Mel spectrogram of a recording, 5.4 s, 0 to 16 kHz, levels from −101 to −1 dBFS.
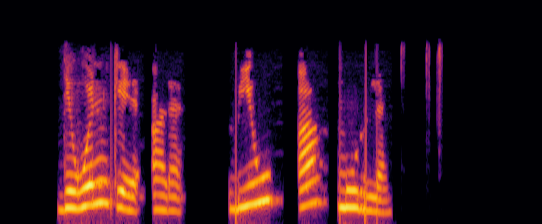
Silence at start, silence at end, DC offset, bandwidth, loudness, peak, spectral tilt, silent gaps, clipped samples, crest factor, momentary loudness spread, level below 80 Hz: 0.6 s; 1.5 s; under 0.1%; 7.4 kHz; -16 LUFS; -2 dBFS; -5 dB/octave; 1.45-1.50 s, 1.85-2.27 s, 2.83-2.97 s, 3.29-3.36 s; under 0.1%; 16 dB; 14 LU; -56 dBFS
